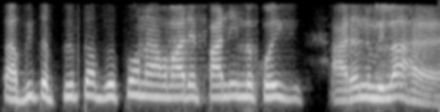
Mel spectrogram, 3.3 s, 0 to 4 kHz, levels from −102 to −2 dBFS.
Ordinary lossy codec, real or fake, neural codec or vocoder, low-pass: AAC, 16 kbps; fake; codec, 16 kHz, 0.7 kbps, FocalCodec; 3.6 kHz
